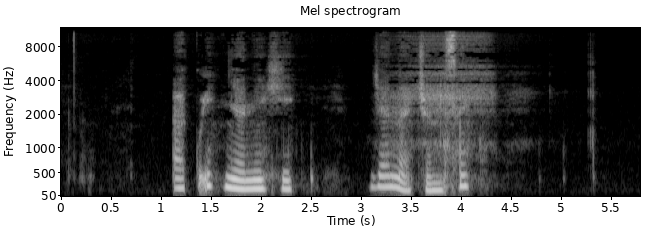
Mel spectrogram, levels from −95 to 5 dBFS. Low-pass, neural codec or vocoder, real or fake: 10.8 kHz; none; real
